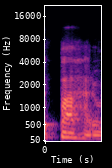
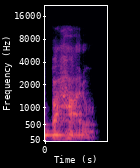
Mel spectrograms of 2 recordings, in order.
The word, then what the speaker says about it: pájaro: If you see an accent mark on, in this case, this vowel, the third syllable before the last one is gújula, or I guess the second to last syllable, that is telling you, no, I am the stress syllable. So you say pájaro, no pájaro, right?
